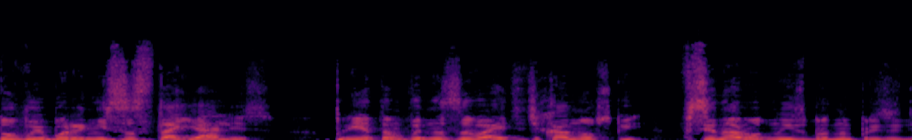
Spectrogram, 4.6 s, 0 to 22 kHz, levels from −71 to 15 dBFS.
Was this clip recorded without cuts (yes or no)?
yes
